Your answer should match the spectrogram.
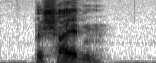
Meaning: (adjective) 1. modest, humble (of a person) 2. limited, disappointing, little (of qualities, especially success/growth) 3. euphemistic form of beschissen (“shitty”)
- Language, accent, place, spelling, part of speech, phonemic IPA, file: German, Germany, Berlin, bescheiden, adjective / verb, /bəˈʃaɪ̯dən/, De-bescheiden.ogg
